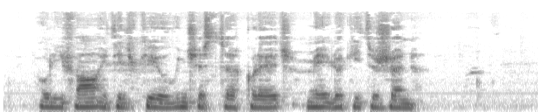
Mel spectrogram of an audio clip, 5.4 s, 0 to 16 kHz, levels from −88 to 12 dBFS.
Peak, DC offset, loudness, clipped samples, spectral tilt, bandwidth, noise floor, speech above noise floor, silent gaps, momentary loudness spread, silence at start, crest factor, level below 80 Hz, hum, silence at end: -10 dBFS; under 0.1%; -29 LUFS; under 0.1%; -5 dB/octave; 11.5 kHz; -63 dBFS; 35 dB; none; 8 LU; 0.4 s; 20 dB; -52 dBFS; none; 0.6 s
